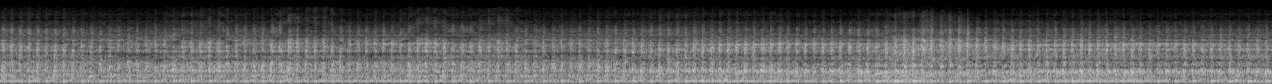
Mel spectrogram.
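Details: Diesel with a modified HPOP pump idling rough: uneven, lumpy chug of around four beats a second that don't stay even; rough idle, cause not confirmed.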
